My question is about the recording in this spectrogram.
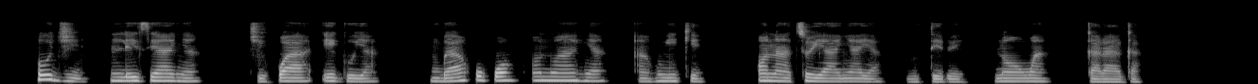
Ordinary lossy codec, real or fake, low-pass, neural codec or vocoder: none; real; 7.2 kHz; none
